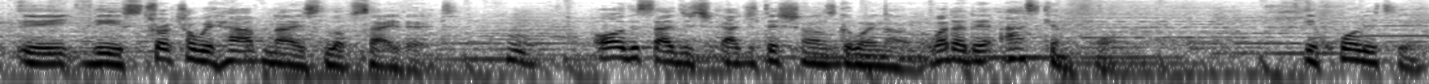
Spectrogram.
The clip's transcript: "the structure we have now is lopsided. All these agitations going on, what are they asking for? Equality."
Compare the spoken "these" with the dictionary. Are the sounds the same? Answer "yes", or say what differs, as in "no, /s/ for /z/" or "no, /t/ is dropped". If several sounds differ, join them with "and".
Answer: no, /s/ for /z/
